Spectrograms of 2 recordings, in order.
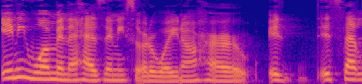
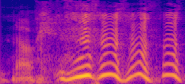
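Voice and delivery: laughing; 9 semitones higher, slower than usual. Real, not acted. Teasing aside, laughing it off.

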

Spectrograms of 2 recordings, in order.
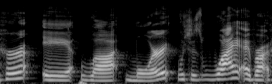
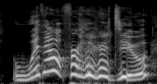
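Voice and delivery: high laughing lift; laughing, bright and high; excited; 10 semitones higher, 7 dB louder than usual. Real, not acted. Excited podcast intro laugh.

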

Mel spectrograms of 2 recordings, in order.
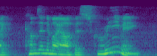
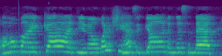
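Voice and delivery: much higher-pitched mock-panicked voice; imitated panic; 10 semitones higher than usual. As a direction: mimic alarmed staff, pitch shooting up. Retold staff panicking behind locked door.

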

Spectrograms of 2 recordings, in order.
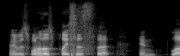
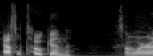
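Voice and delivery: usual speaking voice

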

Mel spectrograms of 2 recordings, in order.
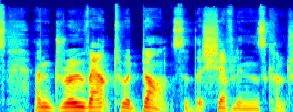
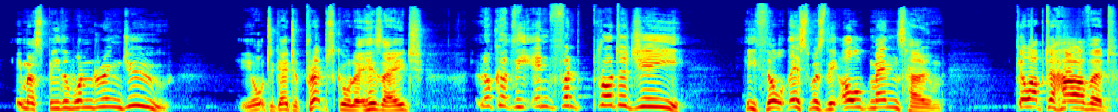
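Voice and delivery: higher, louder jeering crowd voices; taunting students; 11 semitones higher, 6 dB louder than usual. A narrator's reading. Undergraduates taunt Benjamin, jeering. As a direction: jeer like a mocking mob.

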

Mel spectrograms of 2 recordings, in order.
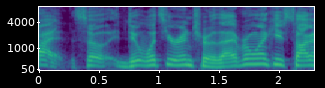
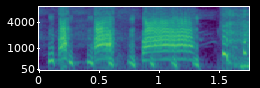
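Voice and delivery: loud, high burst of laughter; loud shrieking laugh; 6 dB louder than usual. Real, not acted. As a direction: howl with laughter. Reacting to her raptor sound.

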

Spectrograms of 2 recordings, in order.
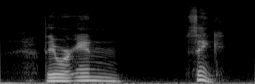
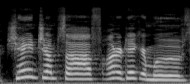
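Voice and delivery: usual speaking voice

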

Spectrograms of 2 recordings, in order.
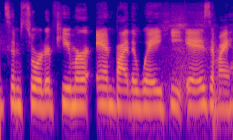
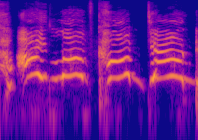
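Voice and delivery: very high, drawn-out fan squeal; excited screaming; much slower than usual. Retold or imitated. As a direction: imitate a fan shrieking with excitement. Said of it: "she was screaming".

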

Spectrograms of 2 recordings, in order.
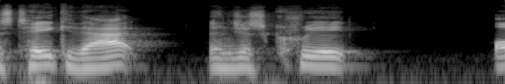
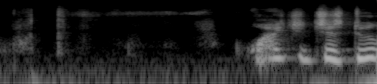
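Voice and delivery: breathless half-whispered disbelief; mock stunned whisper; stunned hush; 11 semitones higher, 13 dB quieter than usual. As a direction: hush the words in shock. Stunned retold reaction.

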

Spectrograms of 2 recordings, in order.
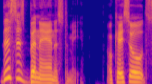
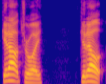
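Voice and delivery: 1 shooing the dog; 2 semitones higher, 8 dB louder than usual. Real, not acted. Shooing his dog from the room.

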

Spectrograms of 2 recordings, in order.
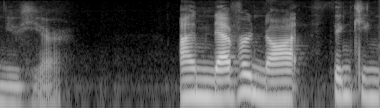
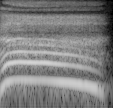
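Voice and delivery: sharp gasp of horror; shocked gasp; 10 semitones higher than usual. Retold or imitated. Gasping in shock at the open onesie. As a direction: gasp as if you just saw it. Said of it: "and I'm like".

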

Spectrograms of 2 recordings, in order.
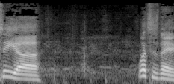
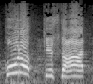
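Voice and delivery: mock drunk yell; 5 semitones higher, 6 dB louder than usual. Mock barfly yelling at someone.

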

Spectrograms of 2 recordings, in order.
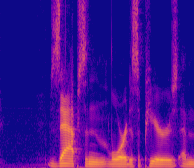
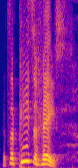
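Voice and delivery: higher, louder insistent joke; emphatic; 9 semitones higher, 7 dB louder than usual. Real, not acted. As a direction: insist on it, half laughing.

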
